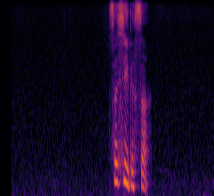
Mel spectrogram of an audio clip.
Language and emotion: Russian, neutral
